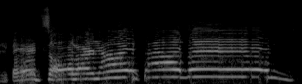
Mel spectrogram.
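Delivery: Vegeta shout. Pretend. Quoting the Vegeta meme.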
